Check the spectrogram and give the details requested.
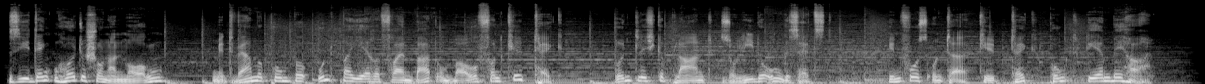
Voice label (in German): Funkspot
